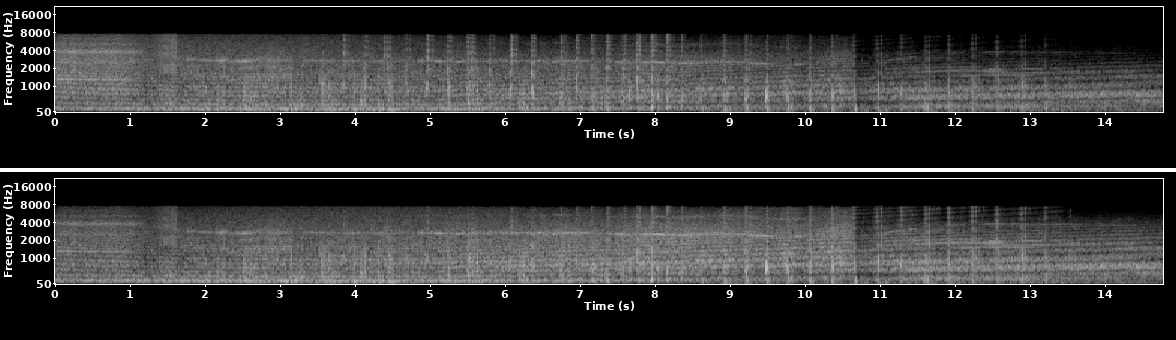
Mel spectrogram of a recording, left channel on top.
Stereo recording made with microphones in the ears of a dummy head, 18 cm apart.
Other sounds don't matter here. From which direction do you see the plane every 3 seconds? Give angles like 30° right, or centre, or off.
20° left, 10° right, 40° right, 50° right, 60° right.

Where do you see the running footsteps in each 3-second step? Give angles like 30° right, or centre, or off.
off, 50° left, 10° left, 40° right, 60° right.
